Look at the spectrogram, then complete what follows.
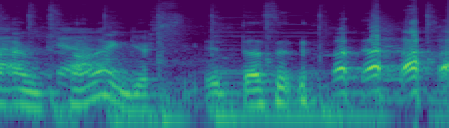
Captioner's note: laughs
